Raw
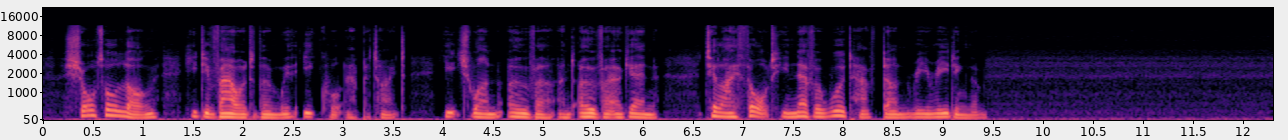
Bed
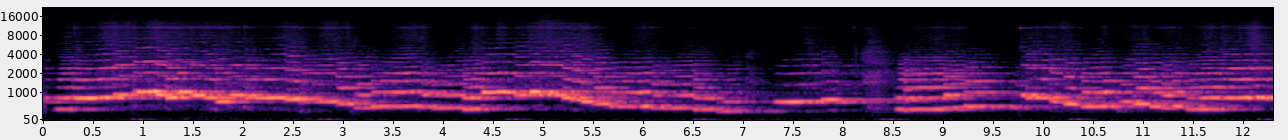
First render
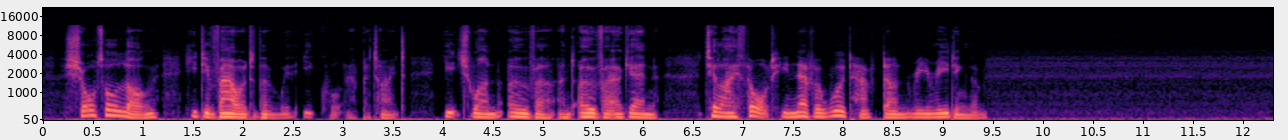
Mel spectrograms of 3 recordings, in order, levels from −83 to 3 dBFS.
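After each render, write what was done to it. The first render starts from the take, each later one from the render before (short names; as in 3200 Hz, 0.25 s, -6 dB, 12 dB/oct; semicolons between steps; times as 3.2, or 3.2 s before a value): 2.23–3.2 gain -8 dB; 5.3–5.97 high shelf 6100 Hz -> 9300 Hz +8.5 dB; 7.01–8.88 resonant high shelf 3600 Hz -11 dB, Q 1.5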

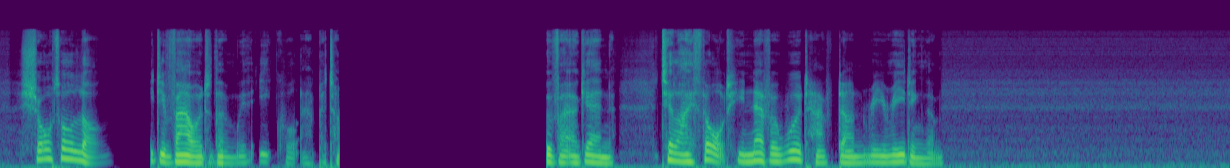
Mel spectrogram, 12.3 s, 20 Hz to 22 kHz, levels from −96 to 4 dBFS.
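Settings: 0.85–1.51 fade out exponential; 3.39–5.47 mute; 6.09–8.13 high shelf 4600 Hz +8.5 dB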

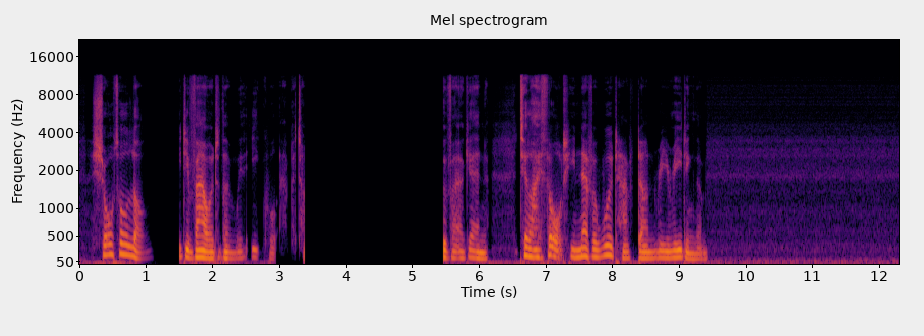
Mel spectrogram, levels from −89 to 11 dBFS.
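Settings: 2.94–3.37 HPF 710 Hz -> 320 Hz 24 dB/oct; 5.5–5.97 gain -4.5 dB; 6.72–7.34 doubler 28 ms -8 dB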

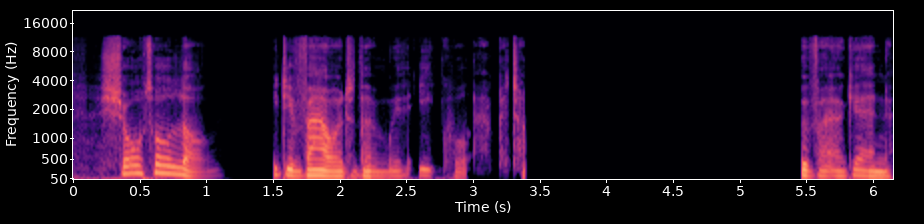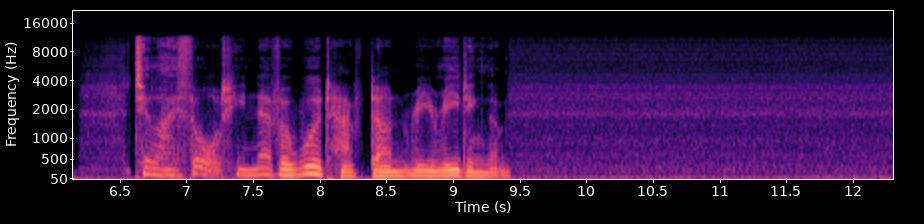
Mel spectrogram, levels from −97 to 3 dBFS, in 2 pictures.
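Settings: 6.68–7.7 compressor 3:1, threshold -28 dBFS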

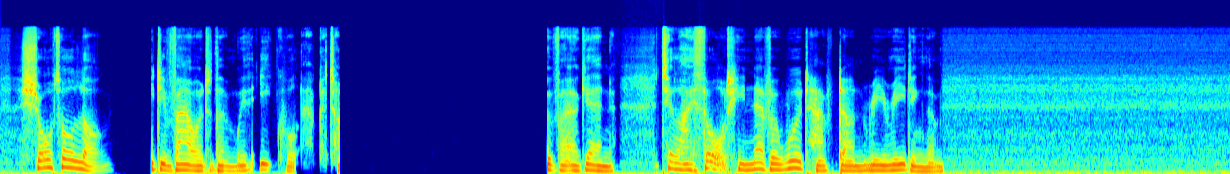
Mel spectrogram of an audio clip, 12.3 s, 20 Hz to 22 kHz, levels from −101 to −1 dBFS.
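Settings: in parallel at +3 dB: limiter -15 dBFS, peak gain reduction 7.5 dB; on the sum: compressor 5:1, threshold -21 dBFS, peak gain reduction 11.5 dB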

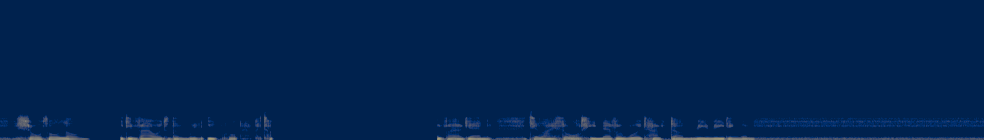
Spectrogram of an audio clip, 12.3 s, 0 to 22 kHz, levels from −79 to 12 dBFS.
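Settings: vocal tract filter i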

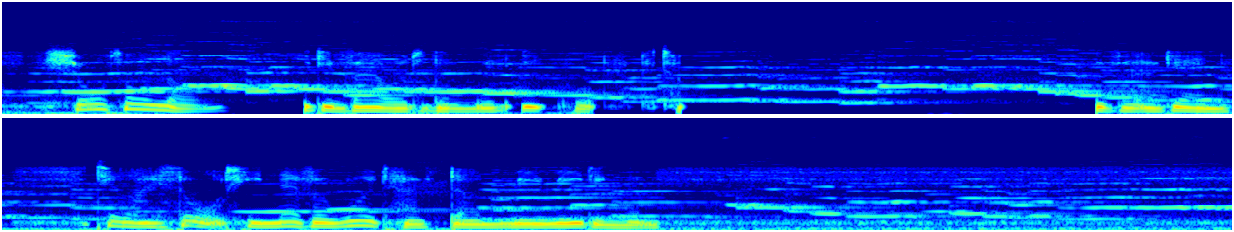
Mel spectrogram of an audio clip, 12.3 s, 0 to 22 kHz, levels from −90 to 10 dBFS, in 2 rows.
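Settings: add bed -25 dB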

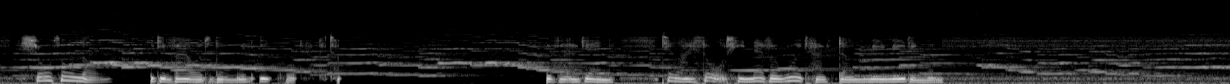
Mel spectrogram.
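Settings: gain +9.5 dB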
